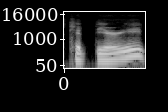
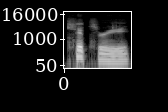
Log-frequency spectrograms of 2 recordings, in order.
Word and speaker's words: Kithri: I think it's funny because I've always read this name as Kithiri, just like you said it, but it's pronounced Kithri in the episode.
